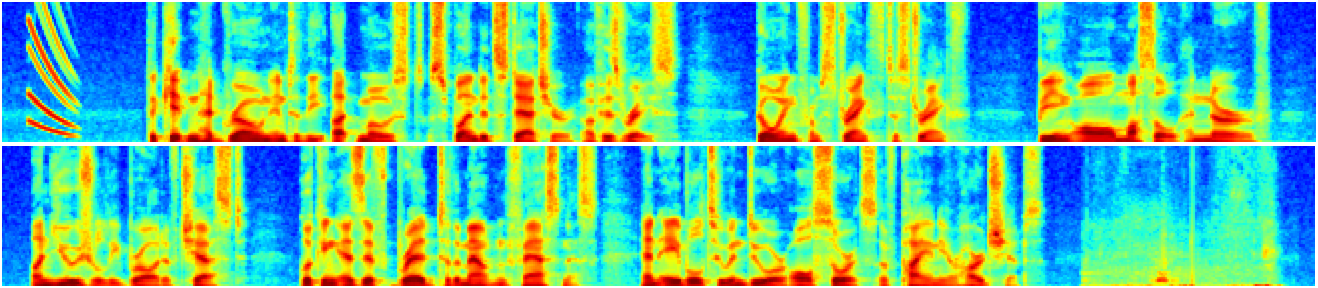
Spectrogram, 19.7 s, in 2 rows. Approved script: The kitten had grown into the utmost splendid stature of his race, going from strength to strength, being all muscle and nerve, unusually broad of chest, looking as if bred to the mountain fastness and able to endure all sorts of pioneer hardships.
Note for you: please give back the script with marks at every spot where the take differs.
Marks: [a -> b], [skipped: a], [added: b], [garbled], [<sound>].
[chirp] The kitten had grown into the utmost splendid stature of his race, going from strength to strength, being all muscle and nerve, unusually broad of chest, looking as if bred to the mountain fastness and able to endure all sorts of pioneer hardships. [bark]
